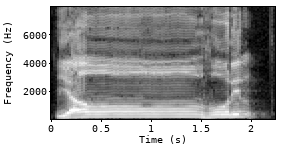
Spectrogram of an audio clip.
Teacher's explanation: Huruf nun bertemu dengan dha, menyamarkan suara nun, mendengungkan suara nun ke tempat makhraj dha.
